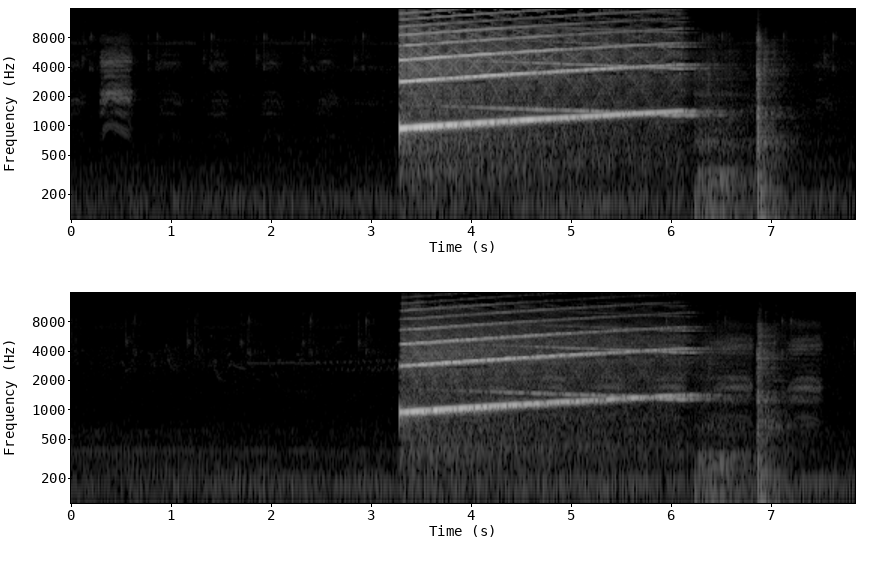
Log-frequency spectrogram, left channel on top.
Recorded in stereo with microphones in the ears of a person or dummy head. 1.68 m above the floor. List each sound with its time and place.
3.3 s a siren: 80° left, 3 m; by 6.1 s 75° left (ahead or behind), 5 m
6.2 s a drawer: 20° left (ahead or behind), 1.3 m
